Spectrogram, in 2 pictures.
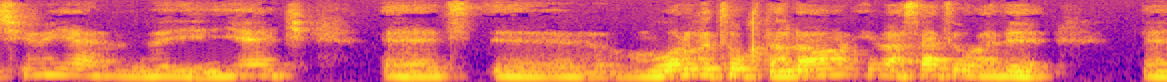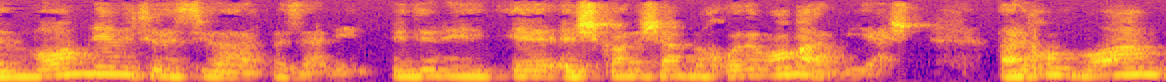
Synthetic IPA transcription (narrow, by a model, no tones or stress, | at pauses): t͡ʃʰimiɟænjecʰ | moɾɣet̪ʰoqt̪ʰælɒːinvæsæt̪ʰumæd̪e | mɒːhæmne̞miːt̪ʰunest̪iːmææfbe̞zæ̰nḭːmmid̪uniːd̪jeeʃkɒːleʃæmbe̞xod̪e̞mɒːbæɾmiːɟæ̰ʃt̪̚ | vælixo̞bmɒːhæm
